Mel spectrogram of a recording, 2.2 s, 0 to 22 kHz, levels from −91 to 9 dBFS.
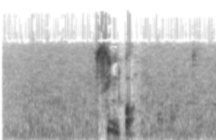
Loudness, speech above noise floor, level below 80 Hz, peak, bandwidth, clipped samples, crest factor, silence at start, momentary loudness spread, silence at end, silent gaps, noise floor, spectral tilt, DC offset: -14 LUFS; 17 dB; -54 dBFS; -2 dBFS; 16 kHz; under 0.1%; 20 dB; 0.15 s; 21 LU; 0 s; none; -35 dBFS; -1.5 dB/octave; under 0.1%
